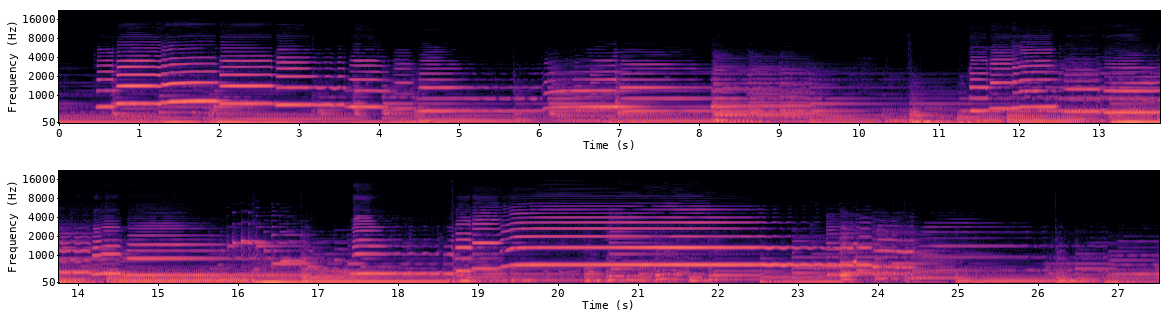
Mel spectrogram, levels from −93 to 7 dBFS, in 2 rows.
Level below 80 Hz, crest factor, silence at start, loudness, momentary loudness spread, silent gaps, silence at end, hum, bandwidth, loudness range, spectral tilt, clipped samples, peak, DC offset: -34 dBFS; 16 dB; 0 s; -28 LUFS; 13 LU; none; 0 s; none; 9 kHz; 7 LU; -7 dB/octave; under 0.1%; -12 dBFS; under 0.1%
